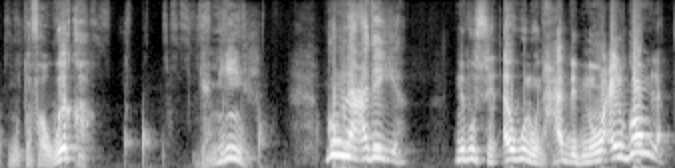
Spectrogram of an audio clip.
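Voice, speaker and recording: Egyptian male teacher with lively intonation. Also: high voice. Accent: Egyptian Arabic. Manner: quizzes aloud and answers his own questions. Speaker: Arabic grammar teacher. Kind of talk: classroom grammar lesson.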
